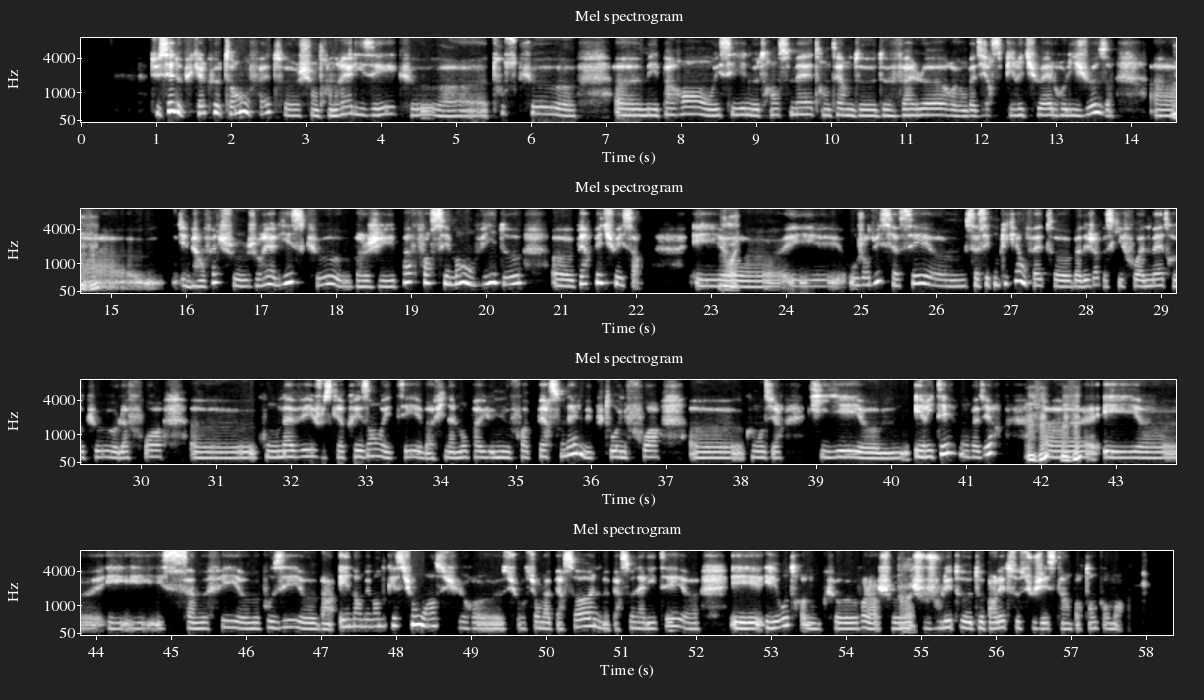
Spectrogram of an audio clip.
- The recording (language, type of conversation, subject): French, advice, Comment faire face à une période de remise en question de mes croyances spirituelles ou religieuses ?
- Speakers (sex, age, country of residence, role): female, 35-39, France, user; male, 20-24, France, advisor
- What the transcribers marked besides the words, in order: drawn out: "Hum"; stressed: "personnelle"; other background noise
